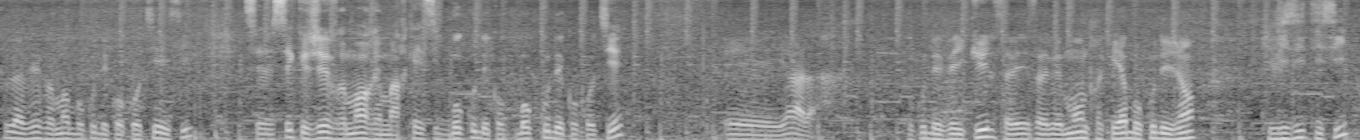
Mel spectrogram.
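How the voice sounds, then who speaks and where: A male vlogger from the DRC, with a voice on the low side at normal speed, conducts casual interviews outdoors at a riverside resort with music playing behind. He's chatty and switches among French, Lingala and English.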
